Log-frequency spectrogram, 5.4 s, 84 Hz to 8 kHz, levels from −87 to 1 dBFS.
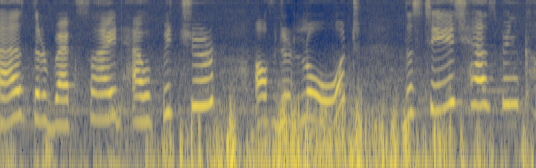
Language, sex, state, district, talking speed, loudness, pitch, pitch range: English, female, Punjab, Kapurthala, 155 wpm, -14 LUFS, 335 Hz, 315-470 Hz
